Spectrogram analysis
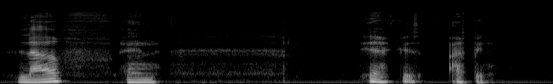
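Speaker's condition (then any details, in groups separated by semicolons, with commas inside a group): Down syndrome; 20-year-old man; speech not always clear, word-finding difficulty, helped when listeners wait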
